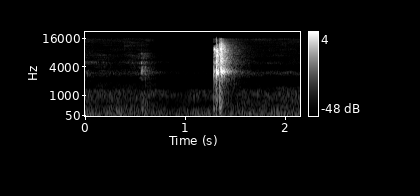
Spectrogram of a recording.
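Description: A single sharp hand clap a little past the middle, loud and quickly dying away, over faint room hiss.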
